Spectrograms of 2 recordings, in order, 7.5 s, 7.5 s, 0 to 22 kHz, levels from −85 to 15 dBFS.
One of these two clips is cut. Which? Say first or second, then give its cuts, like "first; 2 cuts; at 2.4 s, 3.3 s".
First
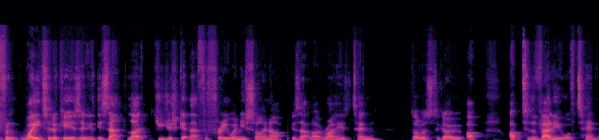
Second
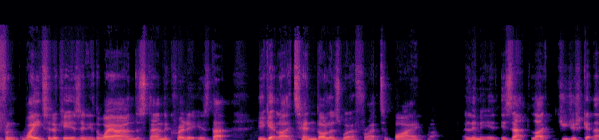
first; 1 cut; at 1.2 s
